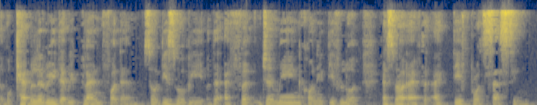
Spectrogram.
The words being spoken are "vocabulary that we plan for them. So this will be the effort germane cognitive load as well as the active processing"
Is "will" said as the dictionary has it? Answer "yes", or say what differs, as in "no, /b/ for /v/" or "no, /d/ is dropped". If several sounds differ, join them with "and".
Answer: yes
